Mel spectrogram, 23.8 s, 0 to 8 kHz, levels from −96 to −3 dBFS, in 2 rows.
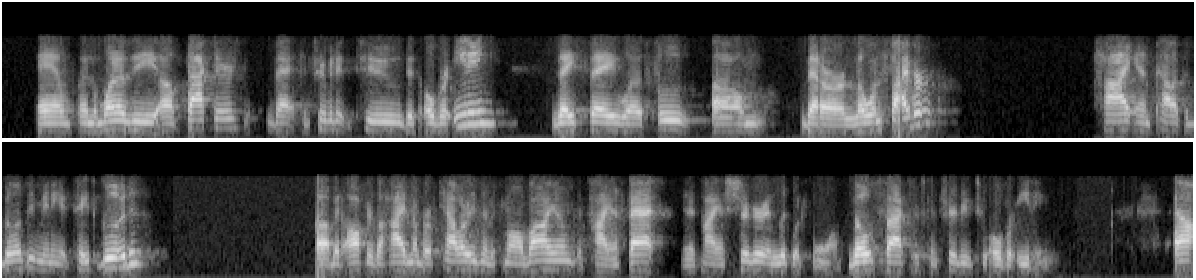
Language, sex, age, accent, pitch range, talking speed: English, male, 40-59, American, 115-145 Hz, 150 wpm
